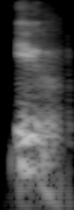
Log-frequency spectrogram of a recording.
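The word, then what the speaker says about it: עיר: Jadi kalau dia ada tulisannya ini ayin, iod, R, res. Dia jadi bacanya R atau ir. Menjadi ir.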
